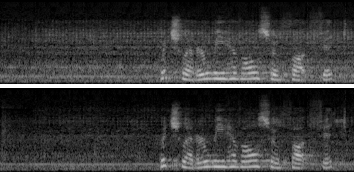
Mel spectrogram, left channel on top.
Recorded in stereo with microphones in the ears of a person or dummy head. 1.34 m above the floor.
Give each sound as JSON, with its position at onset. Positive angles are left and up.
{"t": 1.6, "sound": "a woman speaking", "side_deg": 5, "distance_m": 1.8}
